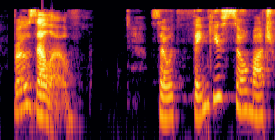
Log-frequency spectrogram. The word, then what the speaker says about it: Rosiello: pronounce his last name he asked his Italian grandfather years ago he confirmed it rosello so thank you so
